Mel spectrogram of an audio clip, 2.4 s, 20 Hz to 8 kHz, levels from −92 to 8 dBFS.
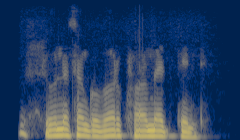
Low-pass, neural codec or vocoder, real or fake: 7.2 kHz; none; real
